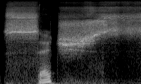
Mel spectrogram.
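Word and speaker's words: Sech: um but I believe his username is such Studios oh like sexy Studios but it's spelled s e c h uh I believe I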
